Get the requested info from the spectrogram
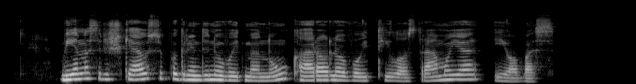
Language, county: Lithuanian, Klaipėda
